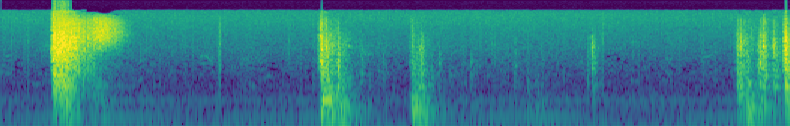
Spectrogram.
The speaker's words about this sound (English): I heard a shot. What happened? Oh, I see. But how'd you shoot him?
